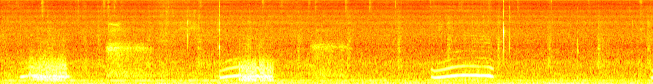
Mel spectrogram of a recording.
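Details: Sleeping white and ginger male domestic cat snoring; three breathy, tonal snores with a faint arched whistle, spaced about four seconds apart, with quiet gaps between them indoors.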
